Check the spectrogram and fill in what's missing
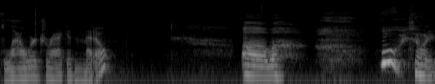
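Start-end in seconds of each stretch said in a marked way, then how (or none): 3.6-6.5 mid-yawn. Real, not acted. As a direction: talk through a yawn. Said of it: "another yawn".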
